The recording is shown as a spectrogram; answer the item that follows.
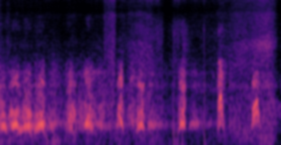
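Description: A dog barking and yipping in quick, short, pitched calls, about three a second.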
